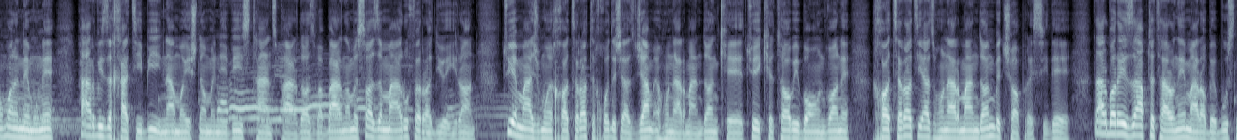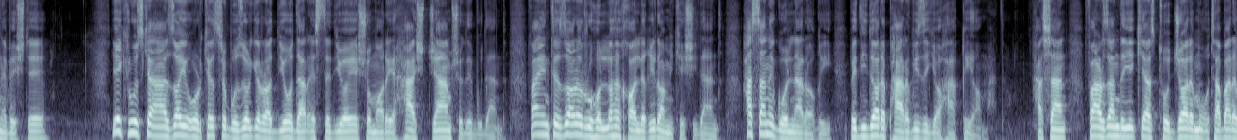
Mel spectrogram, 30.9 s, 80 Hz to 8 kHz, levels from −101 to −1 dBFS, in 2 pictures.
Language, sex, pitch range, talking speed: Persian, male, 105-130 Hz, 145 wpm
